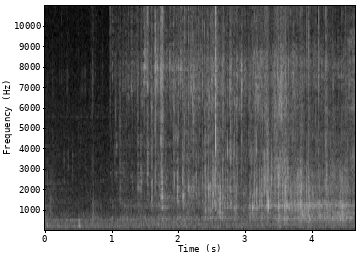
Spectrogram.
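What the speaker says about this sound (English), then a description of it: "I've got some hot water, in this case boiling water," Boiling water is poured over a small plastic miniature part for a Castellan Knight model, a steady close gushing splash that swells and stays broad after a brief quieter start, with no talking.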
